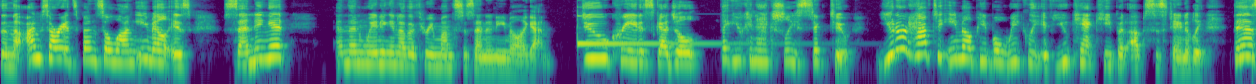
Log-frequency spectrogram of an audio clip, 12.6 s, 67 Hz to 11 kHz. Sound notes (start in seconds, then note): 5.8 affirmative dinging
